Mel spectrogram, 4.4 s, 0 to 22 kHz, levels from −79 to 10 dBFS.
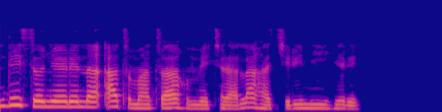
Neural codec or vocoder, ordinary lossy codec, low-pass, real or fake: none; none; none; real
